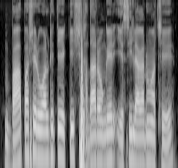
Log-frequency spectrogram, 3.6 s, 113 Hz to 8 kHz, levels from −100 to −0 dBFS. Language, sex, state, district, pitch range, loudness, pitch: Bengali, male, West Bengal, Alipurduar, 120-145 Hz, -21 LUFS, 130 Hz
